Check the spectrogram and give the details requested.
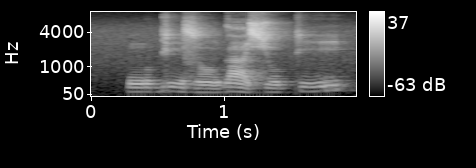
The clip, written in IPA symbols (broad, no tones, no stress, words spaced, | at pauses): ŋuɡiɮɔ̃ ɡaɕu ki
